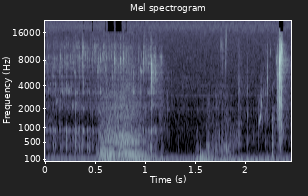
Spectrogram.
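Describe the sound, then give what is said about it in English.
Quiet sips of beer with a wet slurp and liquid sounds, followed by a few small clinks and a swallow, no one speaking. “Let me have a sip of my beer.”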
